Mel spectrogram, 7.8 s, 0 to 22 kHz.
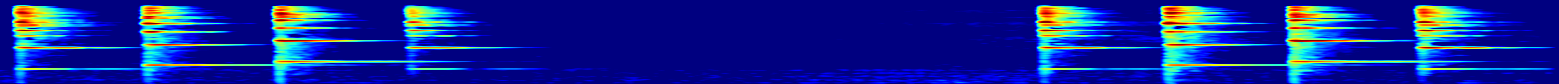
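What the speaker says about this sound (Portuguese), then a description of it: "Na minha música eu utilizei as 3 taças" Three wine glasses are struck one after another as ringing notes, four strikes, a pause of quiet, then four more, each chiming and fading.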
